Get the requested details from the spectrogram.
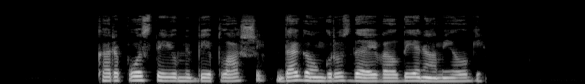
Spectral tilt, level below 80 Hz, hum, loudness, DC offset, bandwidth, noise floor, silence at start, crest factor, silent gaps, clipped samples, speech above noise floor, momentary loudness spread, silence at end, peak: -7 dB/octave; -70 dBFS; none; -20 LUFS; under 0.1%; 11 kHz; -75 dBFS; 1 s; 16 dB; none; under 0.1%; 55 dB; 8 LU; 1.05 s; -4 dBFS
